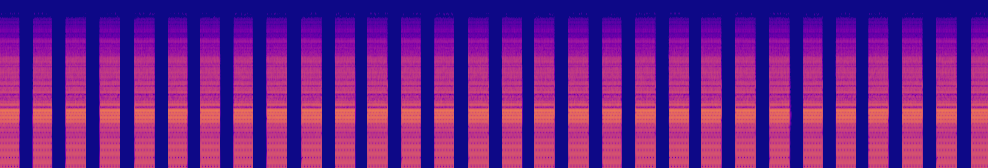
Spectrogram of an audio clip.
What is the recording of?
The curve has been draved in Audacity and edited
